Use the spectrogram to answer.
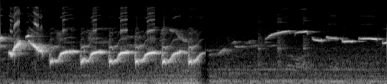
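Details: White-rumped shama singing as a provocation lure for other shamas: a run of five rolling, looping whistled notes, followed by thin high sustained whistles that step up and down.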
